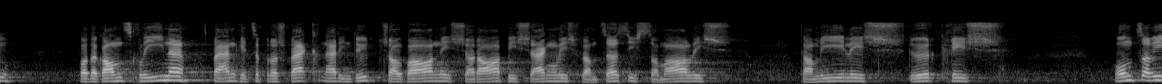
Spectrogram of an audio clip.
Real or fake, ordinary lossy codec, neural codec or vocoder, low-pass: real; none; none; 7.2 kHz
